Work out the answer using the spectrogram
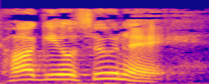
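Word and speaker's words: hagiōsynē: The goal is the accusative singular direct object, hagiosune. Looks like that in the Greek. H-A-G-I long O-S-U-N long E. Hagiosune.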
